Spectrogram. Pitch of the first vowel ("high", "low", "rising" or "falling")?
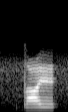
high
